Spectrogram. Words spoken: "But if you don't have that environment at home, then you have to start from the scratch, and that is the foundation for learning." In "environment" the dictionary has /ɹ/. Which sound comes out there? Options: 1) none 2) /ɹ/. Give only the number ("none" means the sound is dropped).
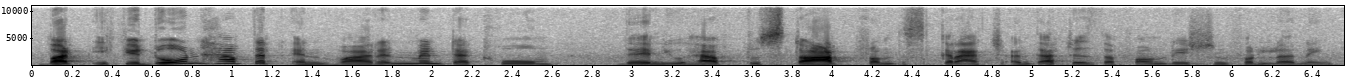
2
